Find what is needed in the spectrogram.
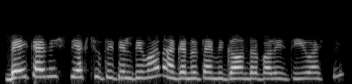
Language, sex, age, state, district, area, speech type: Kashmiri, female, 45-60, Jammu and Kashmir, Ganderbal, rural, conversation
